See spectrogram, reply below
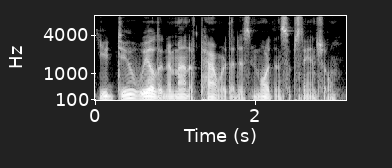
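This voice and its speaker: A man playing a reserved, dry-witted American knight in a fantasy ASMR roleplay, speaking in measured, formal banter. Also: low voice, expressive, gravelly, darkish tone, no echo, full character voice. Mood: wry.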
